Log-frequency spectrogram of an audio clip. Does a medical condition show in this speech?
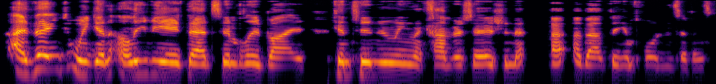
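Yes: cerebral palsy, spastic quadriplegia.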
